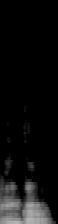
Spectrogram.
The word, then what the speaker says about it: anchor: bendera namanya anchor ya tulisannya Ancor gitu ya Tapi bacanya anchor nah ini kita buka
